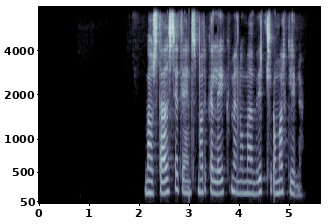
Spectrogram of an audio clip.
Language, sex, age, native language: Icelandic, female, 50-59, Icelandic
